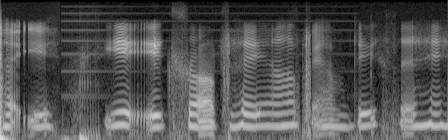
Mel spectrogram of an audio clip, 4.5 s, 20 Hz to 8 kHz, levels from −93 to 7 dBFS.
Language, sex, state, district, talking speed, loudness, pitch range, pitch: Hindi, female, Chhattisgarh, Raipur, 135 wpm, -23 LUFS, 140-230 Hz, 225 Hz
